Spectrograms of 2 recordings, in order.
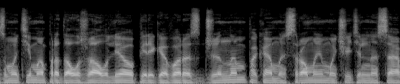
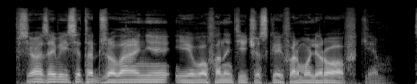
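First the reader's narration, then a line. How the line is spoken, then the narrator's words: Bored voice. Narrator (Russian): скучным голосом ответил Джин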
